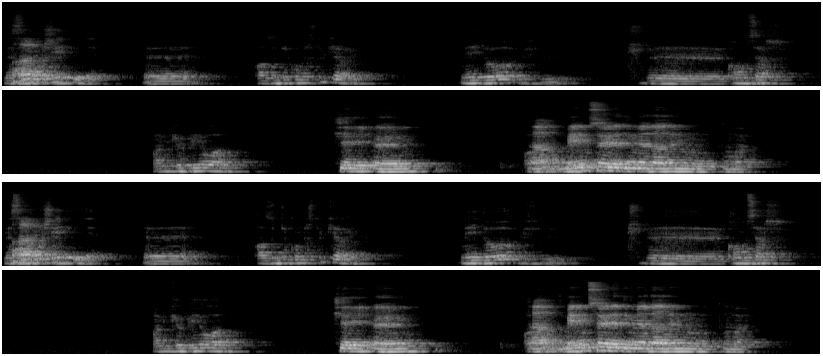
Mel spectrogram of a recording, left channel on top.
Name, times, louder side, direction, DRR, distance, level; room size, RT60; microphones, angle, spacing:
voice 1, 0.0-0.9 1.4-2.0 2.5-3.6 4.6-5.7 6.3-7.8 9.7-10.5 13.4-14.3, equal, 50° right, 1 dB, 5.9 m, -32 dB
voice 2, 11.5-12.4 13.4-15.6, right 1 dB, 70° right, -4 dB, 3.8 m, -22 dB
19.0 x 11.5 x 4.3 m, 0.66 s
head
